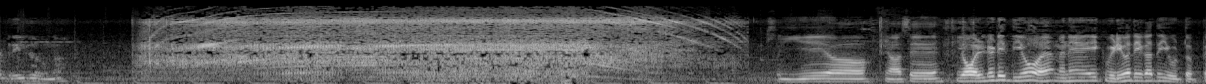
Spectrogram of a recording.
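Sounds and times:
impact drill whining: 0:01.4 - 0:07.5.

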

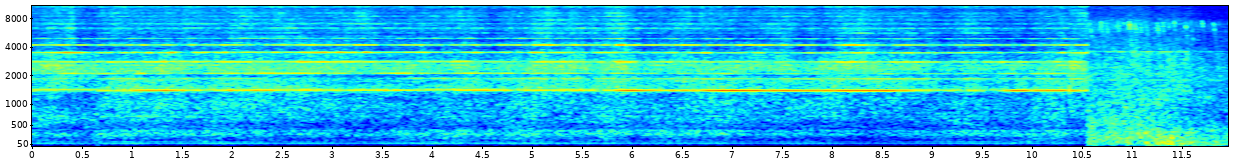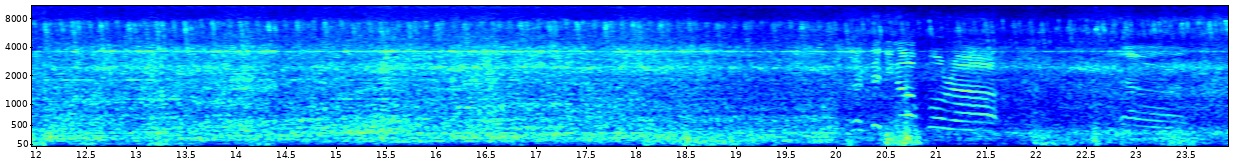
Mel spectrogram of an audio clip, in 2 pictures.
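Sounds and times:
jet engine whine and roar: 0:00.0 - 0:23.9
wind buffeting on microphone: 0:10.6 - 0:13.4, 0:18.4 - 0:21.2, 0:21.9 - 0:23.7.

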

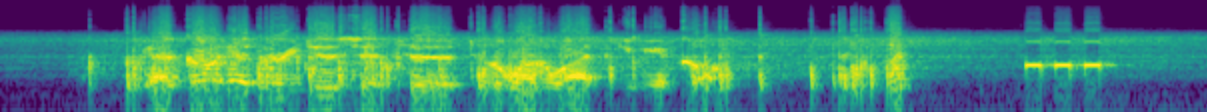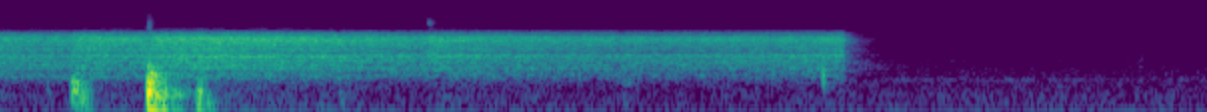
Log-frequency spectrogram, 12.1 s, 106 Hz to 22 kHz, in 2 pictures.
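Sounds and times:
radio carrier hiss: 0:00.0 - 0:10.4
short radio beeps: 0:05.1 - 0:05.6.

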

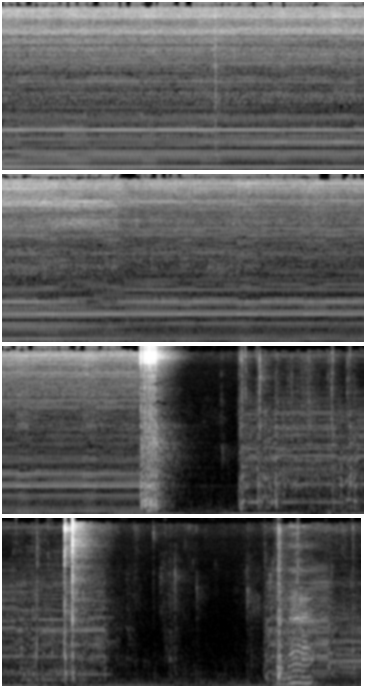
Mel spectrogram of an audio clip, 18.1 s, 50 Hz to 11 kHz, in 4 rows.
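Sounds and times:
espresso machine humming: 0:00.0 - 0:10.8.

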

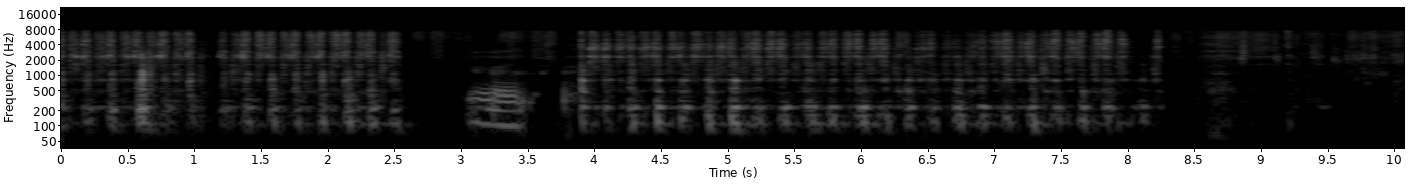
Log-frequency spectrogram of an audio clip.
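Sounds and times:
scratching scratchcard coating: 0:00.0 - 0:02.6, 0:04.0 - 0:08.2.

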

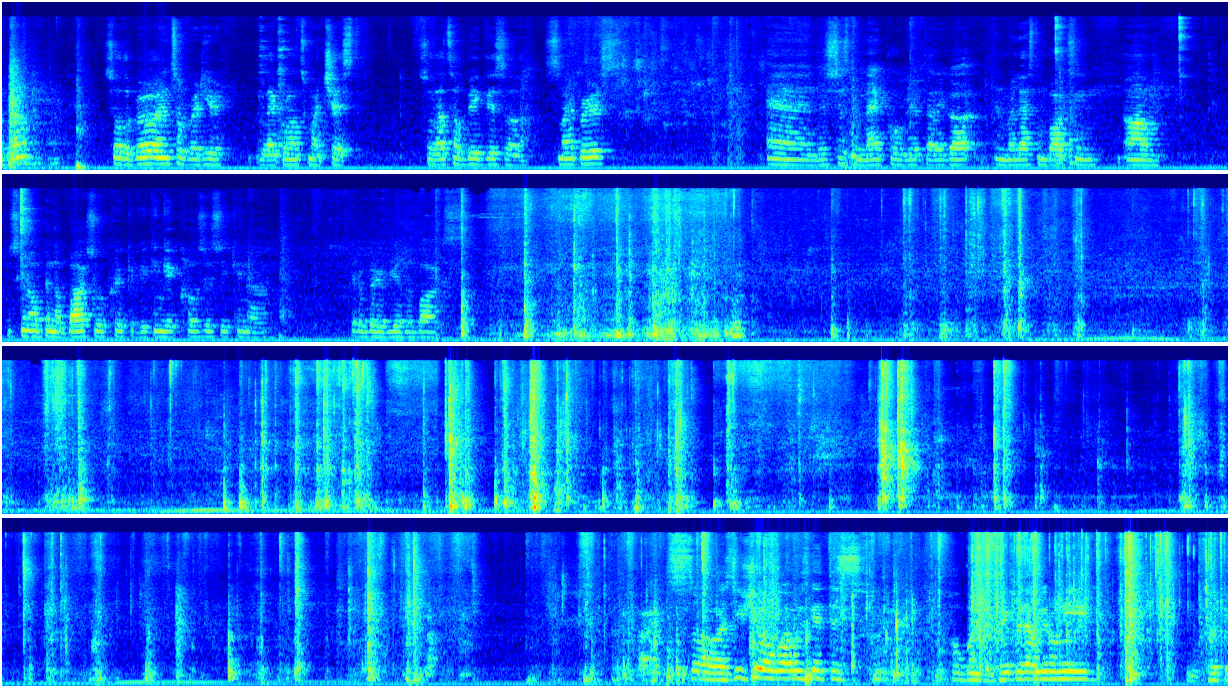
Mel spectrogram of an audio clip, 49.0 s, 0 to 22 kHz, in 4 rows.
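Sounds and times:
cardboard flaps scraping and rustling: 0:17.0 - 0:33.3, 0:36.3 - 0:49.0.

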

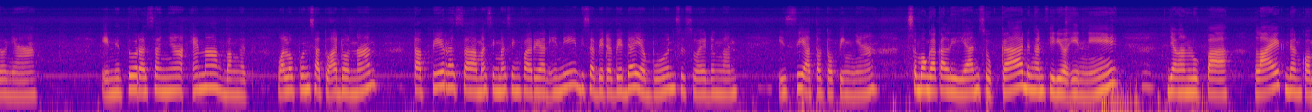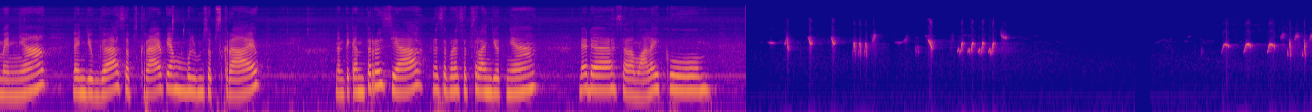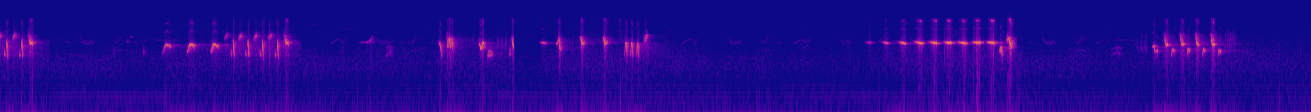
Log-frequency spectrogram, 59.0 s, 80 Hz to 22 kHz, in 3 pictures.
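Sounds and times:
songbird chirping: 0:31.0 - 0:59.0.

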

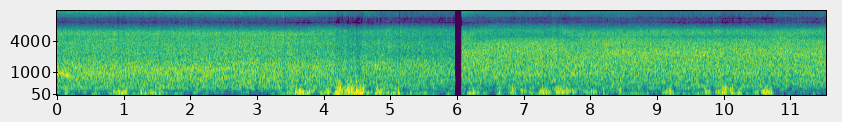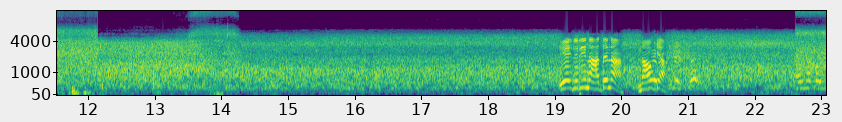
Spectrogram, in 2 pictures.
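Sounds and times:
wind gusting on microphone: 0:00.0 - 0:02.1, 0:03.3 - 0:10.9, 0:11.7 - 0:12.2
stream rushing over rocks: 0:00.0 - 0:23.0.

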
